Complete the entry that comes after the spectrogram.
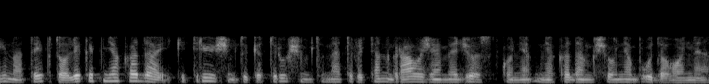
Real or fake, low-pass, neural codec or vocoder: real; 3.6 kHz; none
